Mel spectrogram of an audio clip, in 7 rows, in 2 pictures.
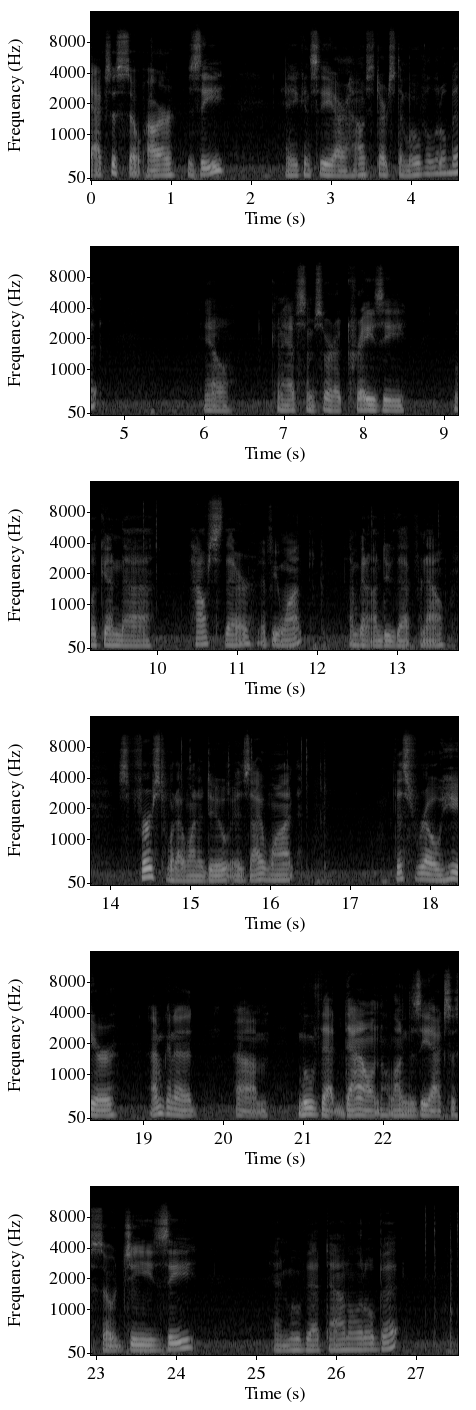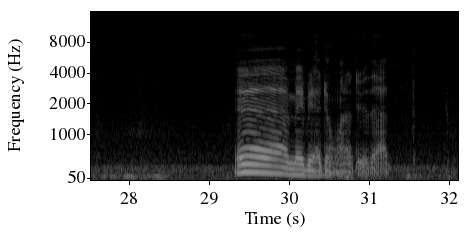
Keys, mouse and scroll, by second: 1.0 r, 10.0 click, 12.0 ctrl+z, 12.5 middle click, 15.0 right click, 15.7 shift+right click, 16.5 shift+right click, 23.5 g, 27.2 click, 27.7 middle click, 31.5 ctrl+z.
